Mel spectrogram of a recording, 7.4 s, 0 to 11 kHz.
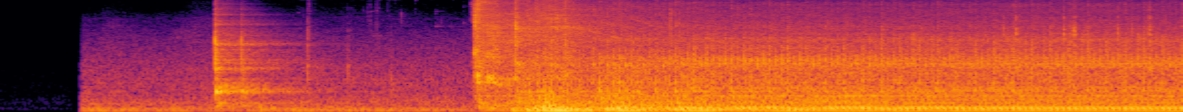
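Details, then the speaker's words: Kubota L3408 34 hp lightweight diesel tractor: short crank, then catches and settles into a steady, smooth, soft idle with no knocks or misses; normal start and idle. "तर मित्रांनो तुम्हाला आता firing येत असेल ऐकायला, तुम्ही बघू शकता किती स्मूथ आणि सॉफ्ट आवाज आहे."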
